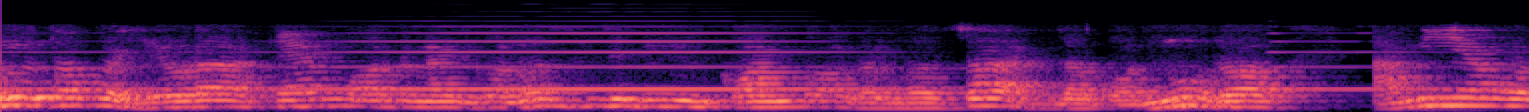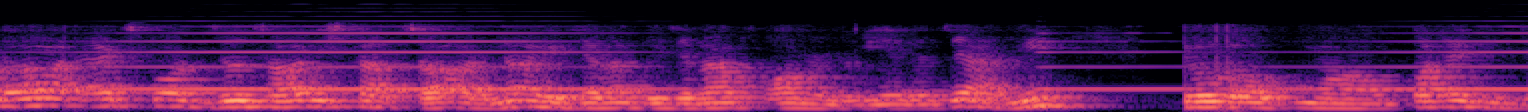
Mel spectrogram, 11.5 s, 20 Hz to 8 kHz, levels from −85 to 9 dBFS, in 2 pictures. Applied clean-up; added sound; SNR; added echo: none; Wind instrument, woodwind instrument; 12 dB; reverberation time 0.6 s.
